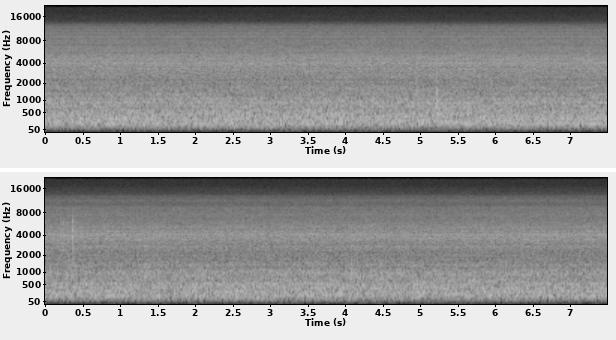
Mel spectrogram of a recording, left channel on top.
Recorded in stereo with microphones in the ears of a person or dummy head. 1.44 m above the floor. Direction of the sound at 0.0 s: Centre (ahead or behind).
